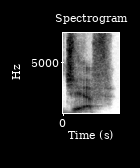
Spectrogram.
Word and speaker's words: GIF: and over again and i always call it gif even though i've been told several times that the proper pronunciation is jif so then here's another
